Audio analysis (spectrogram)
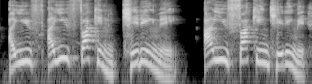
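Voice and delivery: high, incredulous and exasperated; can't believe what he's hearing; real frustration boiling over; exasperated outburst. Real, not acted. Angry outburst at accusation.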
